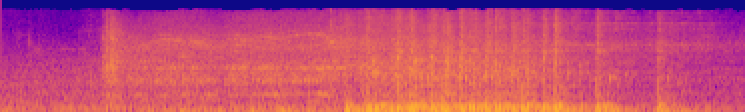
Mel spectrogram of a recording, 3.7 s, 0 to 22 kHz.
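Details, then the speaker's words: BMW 335 (E92) at first start after walnut blasting and fuel pump sensor work: uneven, lumpy idle with irregular stumbles. The owner suspects leftover walnut shells burning off and expects it to clear in a couple of minutes. "Alright, so the reason why it's doing that is because there's probably still walnuts in the engine bay and it has to burn away. But it should do this only for a couple minutes and then it should go away."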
